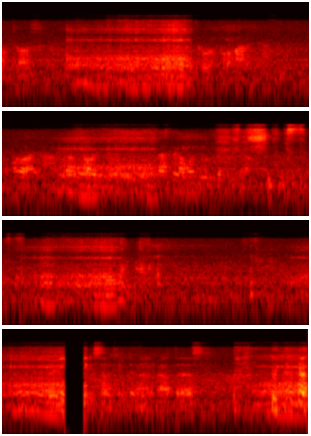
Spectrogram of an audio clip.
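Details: Irregular, rough, loud snoring with breathing noises from a man sleeping after a concert and drinking, in a small room with background voices; snoring.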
